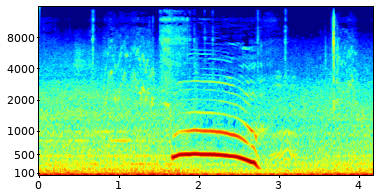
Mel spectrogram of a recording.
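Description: A fishing reel winds in line with a soft whirring.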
